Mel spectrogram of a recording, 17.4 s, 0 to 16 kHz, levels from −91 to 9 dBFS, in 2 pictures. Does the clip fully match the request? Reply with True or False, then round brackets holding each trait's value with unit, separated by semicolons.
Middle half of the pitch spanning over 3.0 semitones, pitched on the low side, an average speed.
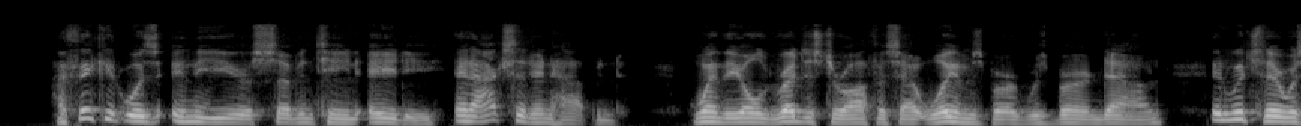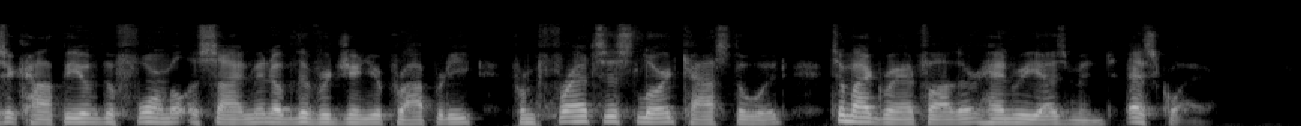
True (3.6 semitones; 120 Hz; 155 wpm)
